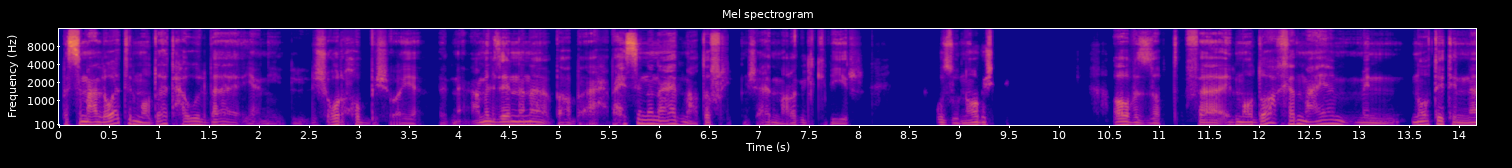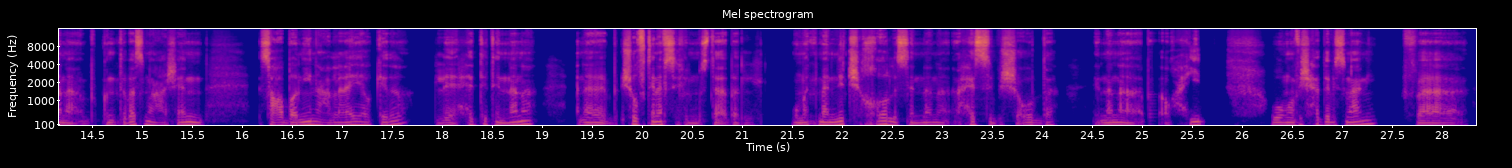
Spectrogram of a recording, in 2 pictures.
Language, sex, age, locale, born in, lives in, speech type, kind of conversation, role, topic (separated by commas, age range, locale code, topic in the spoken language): Arabic, male, 25-29, ar-EG, Egypt, Egypt, conversation, podcast, guest, إزاي بتبني علاقة مع اللي بيسمعك؟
